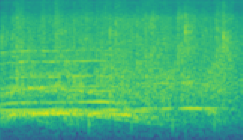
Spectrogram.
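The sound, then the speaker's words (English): Audience applause at a live show: a dense, steady wash of clapping that holds fairly loud through the short stretch before easing slightly toward the end. “Round of applause”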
